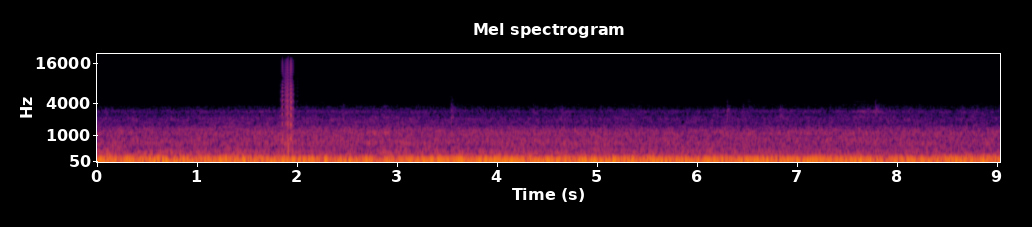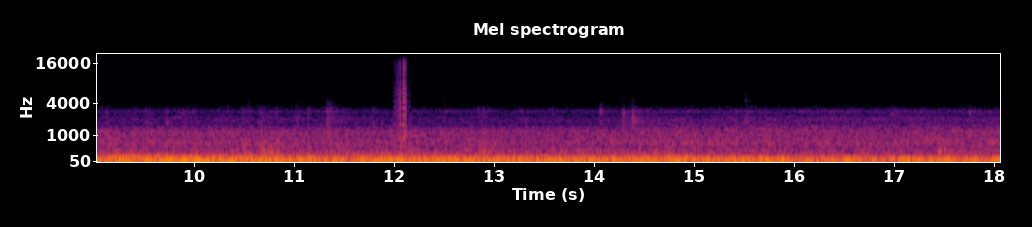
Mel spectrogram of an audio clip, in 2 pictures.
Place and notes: Tempelhofer Feld, Berlin - fence, radar signal
sound of a barrier fence, recorded with contact mics. every 10 sec a strange signal can be heard. it seems the nearby radar tower ist still in use.
(PCM D50, DIY contact mics)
